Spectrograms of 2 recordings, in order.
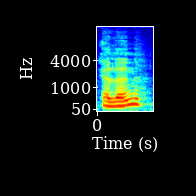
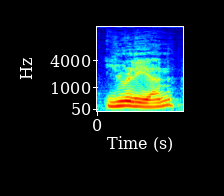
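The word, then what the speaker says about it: uilleann: of your irish pipes yeah it's it's pronounced ellen it's spelled u-i-l-l e a n n so a lot of people think it's julian and i've even heard it pronounced alien which is hilarious some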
